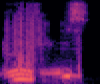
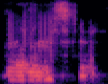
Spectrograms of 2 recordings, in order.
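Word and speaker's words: Brouthers: I pronounce his name Brothers, not Brothers, as if it's Irish origins.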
